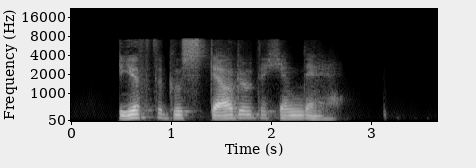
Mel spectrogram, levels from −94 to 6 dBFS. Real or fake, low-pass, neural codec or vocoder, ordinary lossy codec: fake; 7.2 kHz; codec, 16 kHz, 0.5 kbps, X-Codec, HuBERT features, trained on general audio; AAC, 64 kbps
